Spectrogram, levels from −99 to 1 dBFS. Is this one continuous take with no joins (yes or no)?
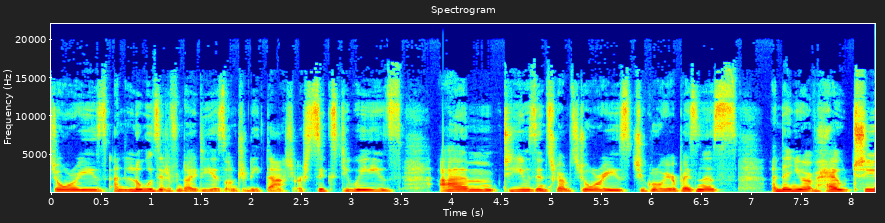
yes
